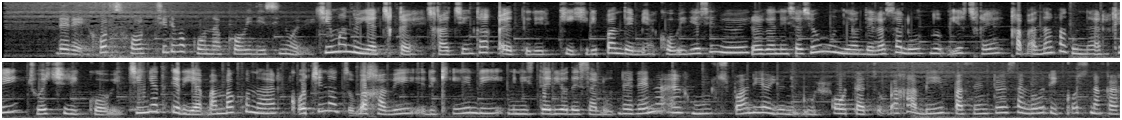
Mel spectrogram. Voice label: SPOT KAQCHIKEL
